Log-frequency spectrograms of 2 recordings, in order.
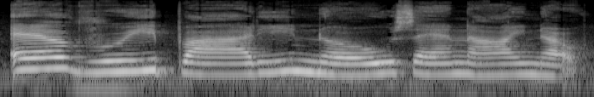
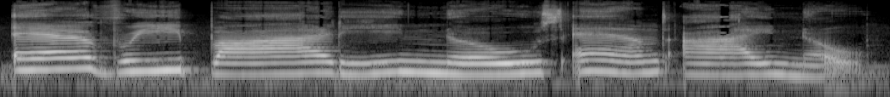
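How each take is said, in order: First: It is said more quickly. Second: It is said very slowly.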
